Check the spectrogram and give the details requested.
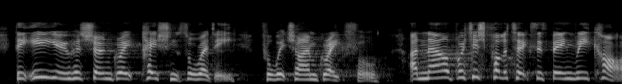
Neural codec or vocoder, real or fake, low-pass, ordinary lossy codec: codec, 24 kHz, 3.1 kbps, DualCodec; fake; 7.2 kHz; none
